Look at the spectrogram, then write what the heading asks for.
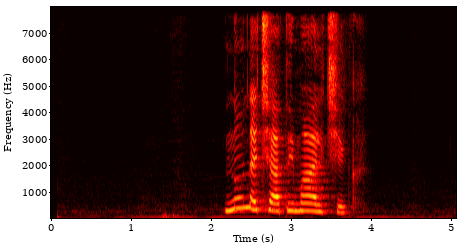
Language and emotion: Russian, positive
